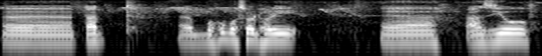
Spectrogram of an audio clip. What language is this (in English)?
Assamese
